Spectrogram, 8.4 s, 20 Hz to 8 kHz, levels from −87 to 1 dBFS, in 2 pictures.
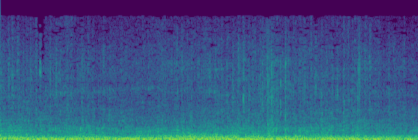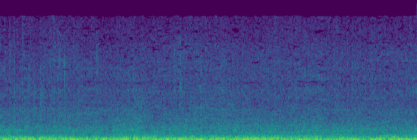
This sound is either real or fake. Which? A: fake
